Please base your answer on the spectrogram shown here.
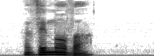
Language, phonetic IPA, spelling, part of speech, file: Polish, [vɨ̃ˈmɔva], wymowa, noun, Pl-wymowa.ogg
